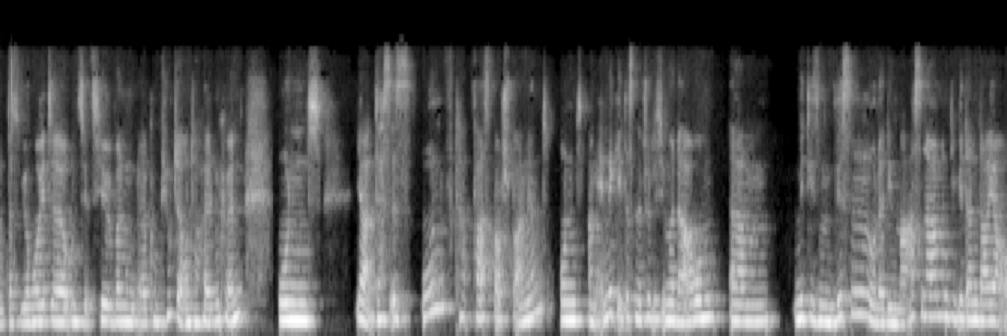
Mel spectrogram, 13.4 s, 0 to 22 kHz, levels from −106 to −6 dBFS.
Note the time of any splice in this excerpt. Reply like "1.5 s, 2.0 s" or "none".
5.0 s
